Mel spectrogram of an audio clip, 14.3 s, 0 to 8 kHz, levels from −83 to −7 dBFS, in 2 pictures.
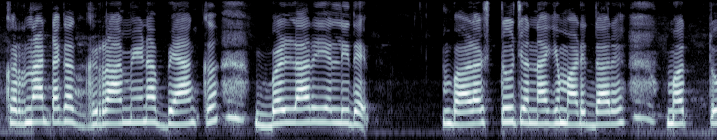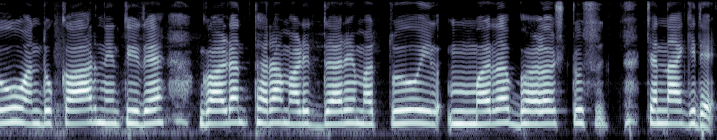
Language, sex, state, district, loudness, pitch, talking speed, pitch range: Kannada, female, Karnataka, Bellary, -15 LUFS, 250 Hz, 80 wpm, 240-265 Hz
